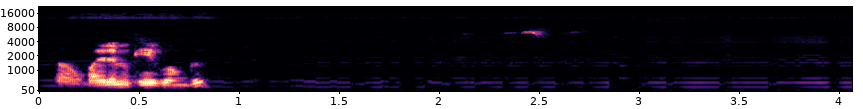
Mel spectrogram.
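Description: A man's voice says a short word in the first second, then soft background music of sustained low notes that shift slowly in pitch.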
